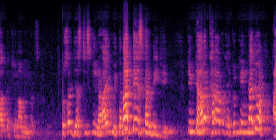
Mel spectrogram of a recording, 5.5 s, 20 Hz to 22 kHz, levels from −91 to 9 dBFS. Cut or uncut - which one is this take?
cut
